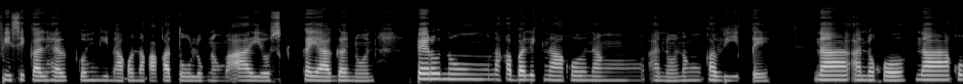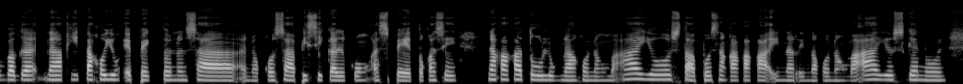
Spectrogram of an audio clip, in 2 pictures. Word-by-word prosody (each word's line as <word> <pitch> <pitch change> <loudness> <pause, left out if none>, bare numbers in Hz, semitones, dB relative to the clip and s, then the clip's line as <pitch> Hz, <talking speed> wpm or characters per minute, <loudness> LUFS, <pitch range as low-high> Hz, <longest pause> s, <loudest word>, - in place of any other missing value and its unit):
physical 205 -3 +1
health 185 -1 -1
ko, 190 - -1
hindi 190 -1 -9
na 175 - -2
ako 180 - -2
nakakatulog 175 0 -2
ng 170 0 -11
maayos 180 -2 +1 0.2
kaya 190 -3 +5
gano'n. 175 -2 -2 0.4
Pero 255 -1 +7
no'ng 235 -2 -3
nakabalik 215 -1 +1
na 205 -2 +1
ako 200 0 -3
ng 190 -1 -4 0.4
ano, 185 -3 -7
ng 190 +1 -7
Cavite, 185 -4 -4 0.4
na 210 0 +7
ano 205 -1 -1
'ko, 190 0 +3
na 215 -1 +5
kumbaga 215 -1 +1
nakita 220 0 +2
ko 225 0 0
'yong 225 0 -2
epekto 205 0 -2
no'n 205 0 -6
sa 190 -2 +4
ano 180 0 -9
ko, 190 0 -3
sa 200 -1 +3
pisikal 200 -1 -1
kong 190 0 -7
aspeto 185 -1 -2
kasi 200 +1 -3 0.3
nakakatulog 225 -3 +2
na 195 -1 0
ako 195 +1 -5
ng 190 0 -9
maayos, 230 +2 -1
tapos 195 +1 +1
nakakakain 190 -2 -1
na 190 -1 -5
rin 180 0 -11
ako 180 +1 -5
ng 180 -1 -9
maayos, 215 +4 0
gano'n. 195 -2 -4
195 Hz, 160 wpm, -23 LUFS, 185-215 Hz, 0.4 s, Pero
